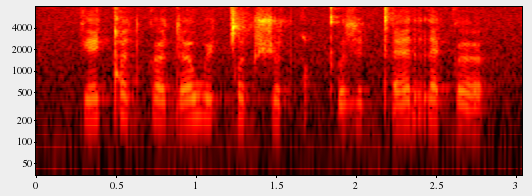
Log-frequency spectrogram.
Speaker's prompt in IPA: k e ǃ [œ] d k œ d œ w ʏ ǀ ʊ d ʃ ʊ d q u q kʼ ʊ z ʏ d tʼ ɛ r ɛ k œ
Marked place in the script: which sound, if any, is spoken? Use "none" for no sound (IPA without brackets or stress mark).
œ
